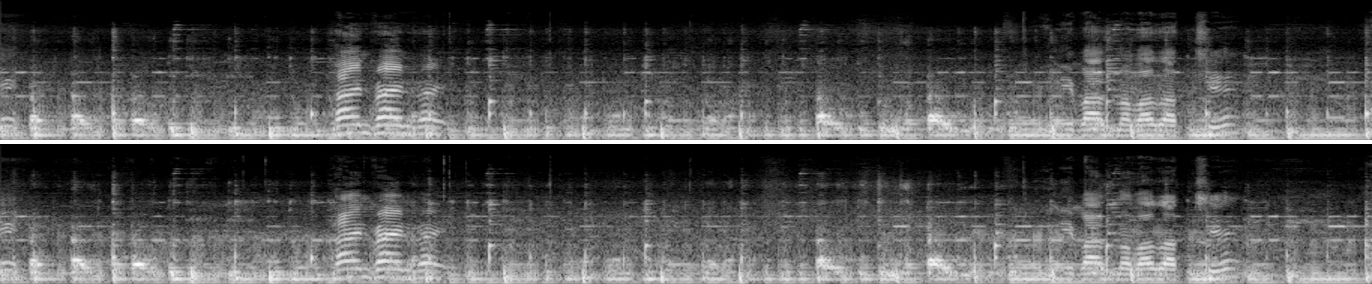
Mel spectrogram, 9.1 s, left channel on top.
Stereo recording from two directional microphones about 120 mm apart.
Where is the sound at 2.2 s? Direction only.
40° left (ahead or behind).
